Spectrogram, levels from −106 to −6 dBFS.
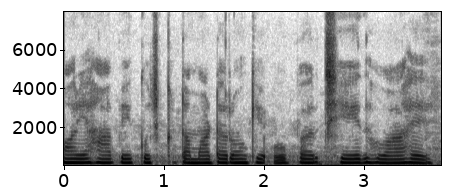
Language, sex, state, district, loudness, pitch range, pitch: Hindi, female, Himachal Pradesh, Shimla, -11 LUFS, 190-200 Hz, 195 Hz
